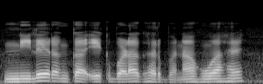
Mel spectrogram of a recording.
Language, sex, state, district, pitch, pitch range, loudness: Hindi, male, Jharkhand, Ranchi, 135 Hz, 125-140 Hz, -15 LUFS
